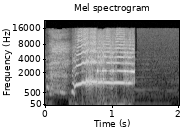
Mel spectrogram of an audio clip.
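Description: A woman's anguished scream of grief, about a second long, rising in pitch and then held before breaking off, over low background music.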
